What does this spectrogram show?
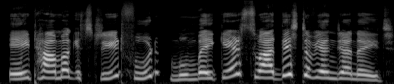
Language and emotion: Maithili, happy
